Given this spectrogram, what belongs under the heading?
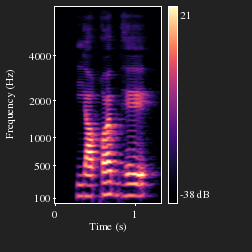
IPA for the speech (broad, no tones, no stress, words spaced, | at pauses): jaqʷɘ bʱe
